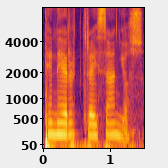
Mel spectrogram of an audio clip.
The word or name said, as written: tener tres años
